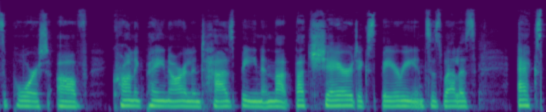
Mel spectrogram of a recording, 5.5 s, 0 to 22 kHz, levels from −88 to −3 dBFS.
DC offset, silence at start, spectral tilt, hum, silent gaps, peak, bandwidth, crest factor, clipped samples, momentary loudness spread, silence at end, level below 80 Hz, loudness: under 0.1%; 0 s; -5 dB/octave; none; none; -10 dBFS; 16 kHz; 20 dB; under 0.1%; 5 LU; 0.05 s; -66 dBFS; -30 LUFS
